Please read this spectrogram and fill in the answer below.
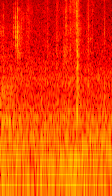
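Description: A small folded paper slip being unfolded by hand: faint crinkles, with a sharper crackle about a second and a half in.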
